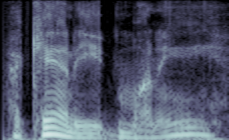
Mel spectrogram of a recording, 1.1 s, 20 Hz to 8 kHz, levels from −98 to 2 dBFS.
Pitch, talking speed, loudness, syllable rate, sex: 105 Hz, 210 wpm, -21 LUFS, 4.9 syllables/s, male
